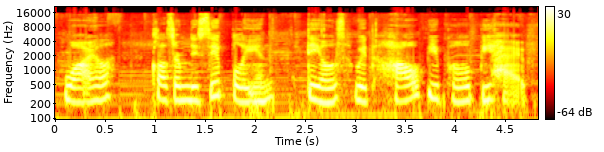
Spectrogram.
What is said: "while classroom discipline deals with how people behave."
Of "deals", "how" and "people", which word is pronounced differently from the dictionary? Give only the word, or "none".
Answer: deals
